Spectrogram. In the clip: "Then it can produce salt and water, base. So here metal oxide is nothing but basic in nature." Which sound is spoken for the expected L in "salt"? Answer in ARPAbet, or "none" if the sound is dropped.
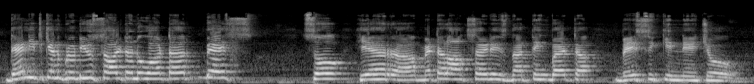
L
